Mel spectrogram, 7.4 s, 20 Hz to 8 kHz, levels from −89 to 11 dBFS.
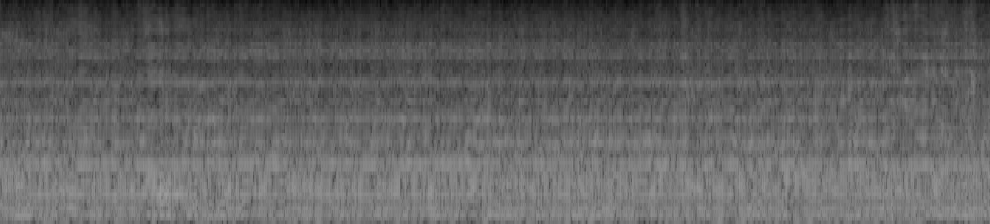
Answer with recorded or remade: remade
